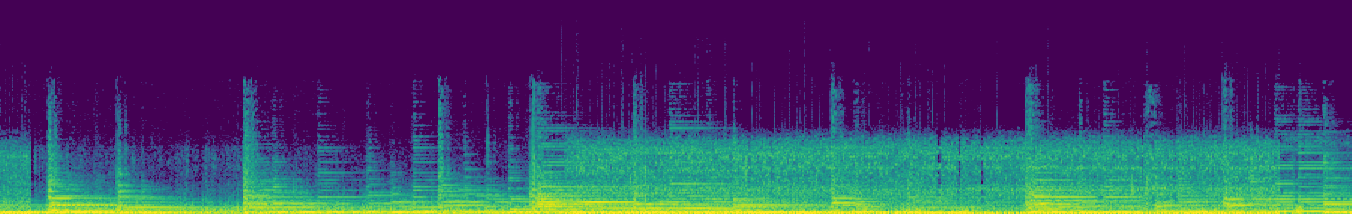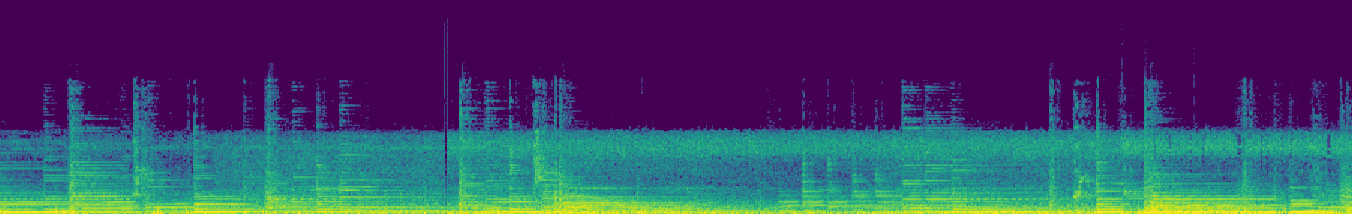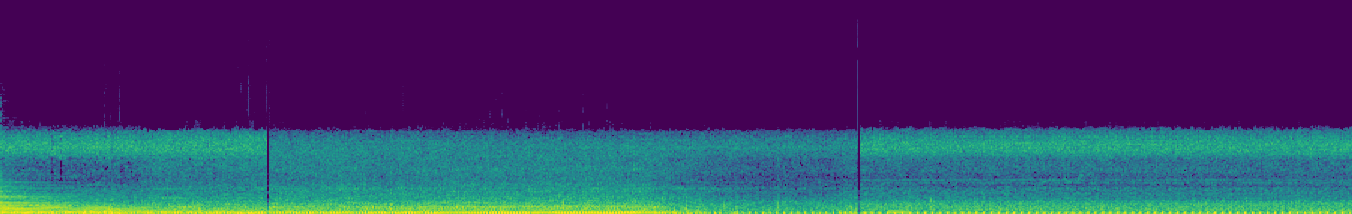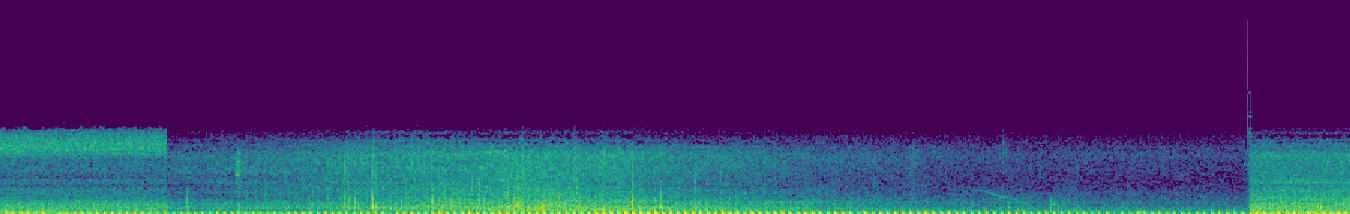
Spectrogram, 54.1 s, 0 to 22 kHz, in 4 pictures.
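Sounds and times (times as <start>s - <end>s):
strummed acoustic guitar music: 0.0s - 42.2s
motorcycle engine running: 0.0s - 54.0s.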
